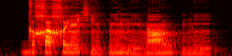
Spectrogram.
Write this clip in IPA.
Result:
ɡ ɨ˦˥ χ e˦˥ χ j ẽ˦˥ ç ĩ˨˩ p ĩ˦˥ n ĩ˨˩ l ã˦˥ u̯ | m ĩ˨˩

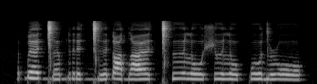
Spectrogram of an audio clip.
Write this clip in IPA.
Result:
ɓ ɛ ɡ͡ǀ ɛ b r ɪ ɡ͡ǀ ɪ ɗ o dˤ ɪ j ɛ ǀʰ ɨ l o ʃ ɨ l ʊ p ʊ d ɹ o

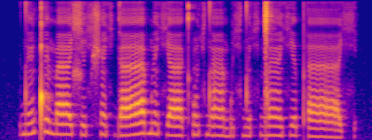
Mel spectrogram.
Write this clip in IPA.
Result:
d ẽ ǃ ẽ m æː ɕ ə ç ʃ æ̃ ç ɡ æː b ẽ ç æː kʰ ũ ç d æ̃ː b ə ç d ə̃ ç ŋ͡ǀ ɛ̃ː ç e pʰ æː ç

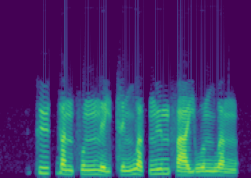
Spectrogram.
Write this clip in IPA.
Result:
k yː˥ k̚ j ɐ˧ n f ʊ˨˧ ŋ n̪ e˨˩ j t͡s ɪ˨˥ ŋ w ɐ˨˥ k̚ ŋ yː˥ m f aː˨ j w ʊ˧ ŋ w ɐ˨˩ ŋ

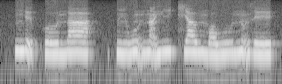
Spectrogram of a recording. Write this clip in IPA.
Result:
ŋ ḛ˦˨ ɪ̯ pʰ o˨ ʊ̯ n ä˦ | p ĩ˨ w ũ˦˨ n ã˦˨ j i˦ t͡ɕ a˦ ʊ̯ m ɔ˨ w u˨ n ũ˦˨ z e˨

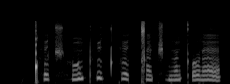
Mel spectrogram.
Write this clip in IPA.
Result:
ǃʰ ø t͡ʃ h ũ pʰ y t k ø ǀ ɛ̃ t͡ʃ ɡ ə̃ kʼ o ɾ ɛ̃

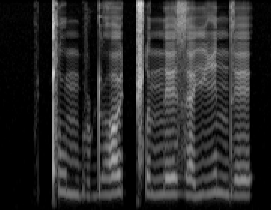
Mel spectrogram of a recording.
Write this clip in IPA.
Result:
ǃ u m b u ɖʱ ʌ y̯ ǁ ɯ n e z ɛ j i n d e

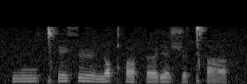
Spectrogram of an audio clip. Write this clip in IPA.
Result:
w uː˦ ǀʰ e˦ x øː˦˨ n u˦ qʰ ø˨ h ɜ˨ ɾʲ æ˨ ʃ ə˨ ǀʰ a˨

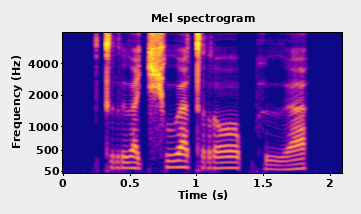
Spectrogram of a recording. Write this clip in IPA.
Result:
t r ɯ˧ a̯ t͡ɕʰ u˥˩ a̯ t r ɔː˥˩ p̚ h ɯ˩˦ a̯

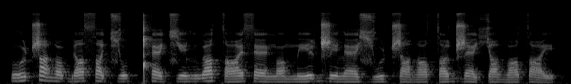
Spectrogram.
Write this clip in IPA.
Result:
o ʈ͡ʂ i ðˤ o b e sˤ e t͡ɕ o ǃʰ æ t͡ɕ e l u tˤ æ s æ ŋ ɒ m e ɖ͡ʐ e l æ ʑ u ʈ͡ʂ æ ðˤ i tˤ u ɖ͡ʐ æ ç e ðˤ o tˤ e

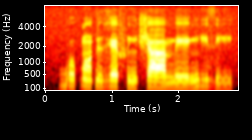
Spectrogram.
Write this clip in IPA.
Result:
b o˧ ɓ ɔ̃˧ ɗ ɨ˨ ɣ ɛ˧ f ĩ˨ ʃ aː˦˨ m eː˧ ŋ i˦ z i˨

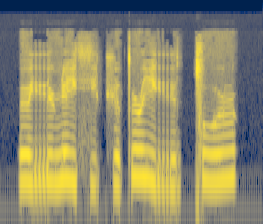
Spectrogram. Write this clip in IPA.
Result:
ø rʲ u ɳ i sʲ ø t͡ʃ o t ɹ i rʲ o ǀ u ɭ

